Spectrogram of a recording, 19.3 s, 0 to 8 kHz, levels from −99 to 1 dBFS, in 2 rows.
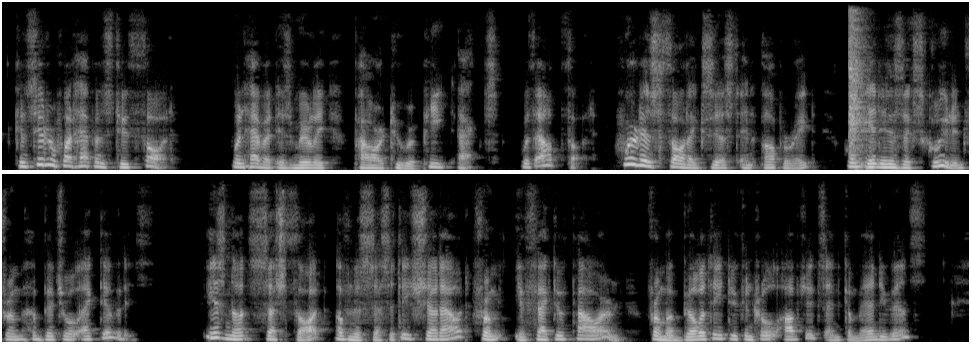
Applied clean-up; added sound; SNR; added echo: none; Tools; 2 dB; none.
